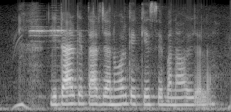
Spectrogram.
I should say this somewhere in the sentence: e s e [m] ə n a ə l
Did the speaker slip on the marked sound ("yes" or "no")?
yes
